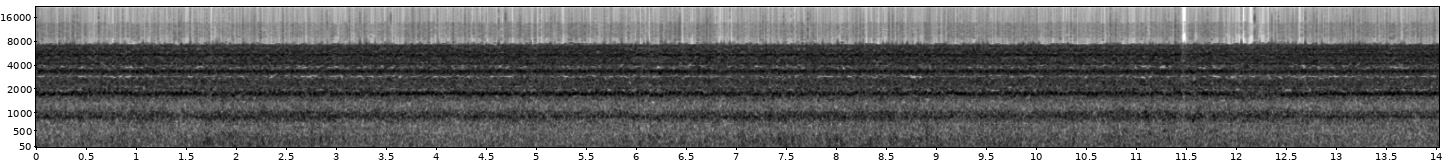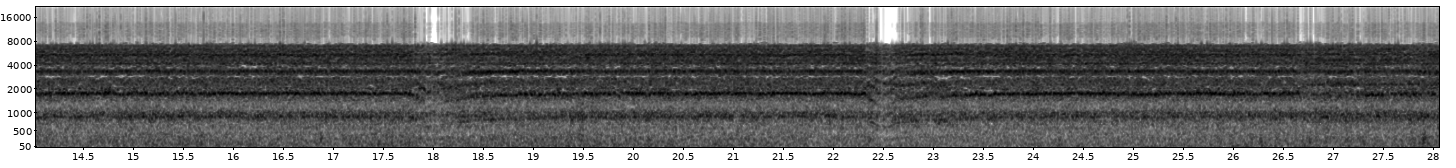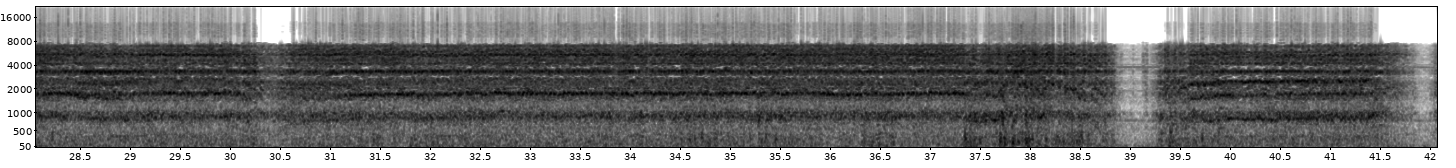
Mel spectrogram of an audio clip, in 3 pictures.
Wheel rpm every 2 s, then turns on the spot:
230, 230, 230, 230, 230, 230, 230, 230, 230, 220, 230, 220, 230, 230, 230, 190, 230, 230, 230, 150, 180.
none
